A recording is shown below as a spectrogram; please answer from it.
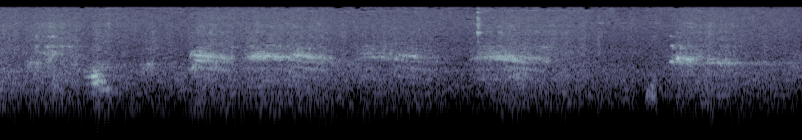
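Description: European bee-eater giving rolling, liquid 'prruip' contact calls in short bursts about every second, some answered by another bird, over a soft outdoor hiss.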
